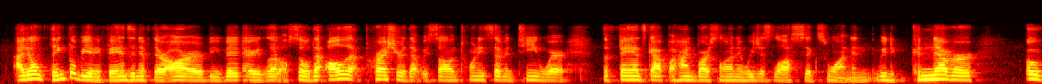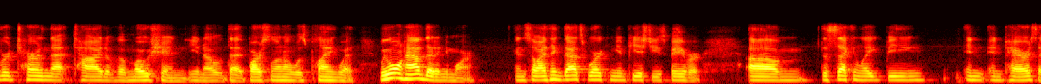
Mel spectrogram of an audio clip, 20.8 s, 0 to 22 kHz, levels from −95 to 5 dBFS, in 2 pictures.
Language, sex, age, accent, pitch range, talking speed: English, male, 20-39, American, 120-145 Hz, 220 wpm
